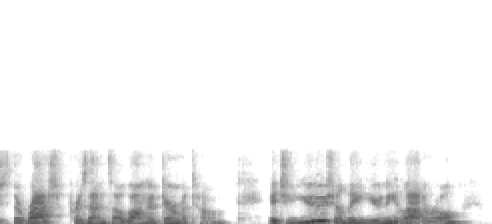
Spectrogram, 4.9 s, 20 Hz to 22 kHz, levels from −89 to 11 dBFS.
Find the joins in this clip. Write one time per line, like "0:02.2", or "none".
none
